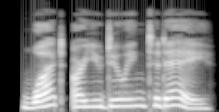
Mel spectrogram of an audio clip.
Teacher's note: The stress usually falls on what and doing.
